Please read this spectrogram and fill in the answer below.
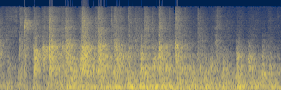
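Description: A small audience applauding: many hands clapping in a dense, irregular patter.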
